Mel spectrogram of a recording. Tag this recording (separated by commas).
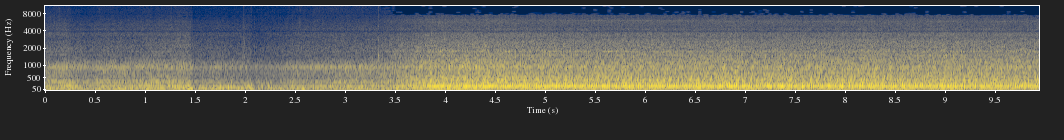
Truck, Vehicle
